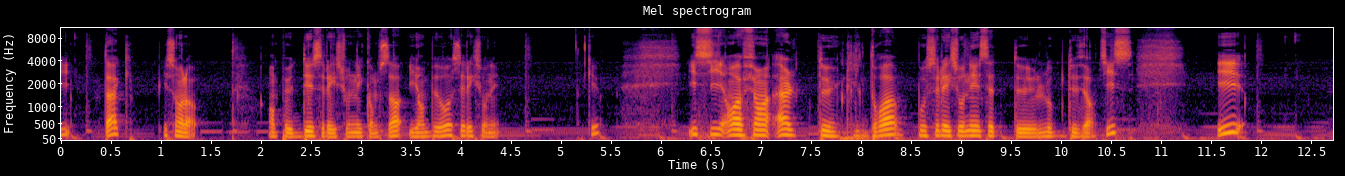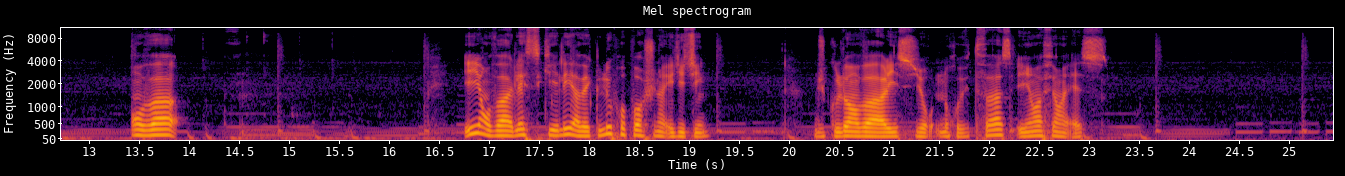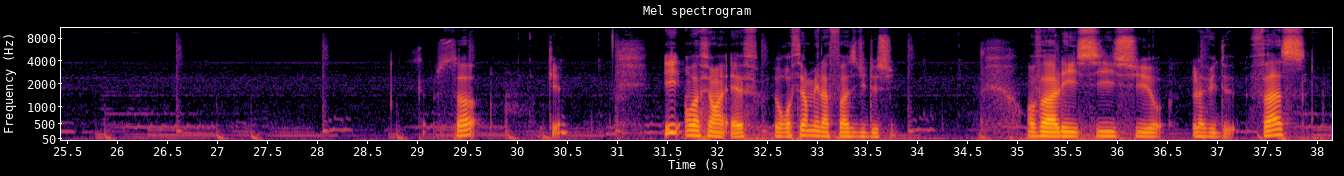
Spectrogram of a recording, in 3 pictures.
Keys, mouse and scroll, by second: 0.6-6.9 drag, 6.9 alt+right click, 8.3 KP_1, 10.4-11.8 scroll up 1, 11.8 i, 13.2 ctrl+z, 14.3 middle click, 15.1 alt+right click, 15.6 middle click, 16.4-18.0 scroll down 3, 18.0 o, 18.4-18.7 scroll down 2, 18.7-20.0 middle drag, 20.0 KP_1, 21.0 shift+scroll up 2, 21.7-22.4 scroll up 2, 22.4 s, 31.0 middle click, 31.5-32.7 scroll up 2, 32.7 f, 33.7 Tab, 34.3-34.6 scroll down 2, 34.6 middle click, 35.6 KP_1, 36.6-37.1 shift+scroll down 2, 37.1-38.1 scroll up 1.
